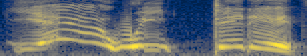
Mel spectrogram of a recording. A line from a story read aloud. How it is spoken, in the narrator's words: Sunflower screeched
